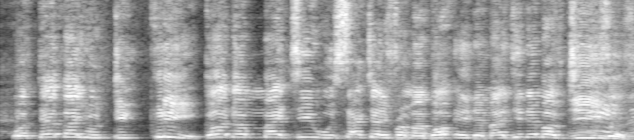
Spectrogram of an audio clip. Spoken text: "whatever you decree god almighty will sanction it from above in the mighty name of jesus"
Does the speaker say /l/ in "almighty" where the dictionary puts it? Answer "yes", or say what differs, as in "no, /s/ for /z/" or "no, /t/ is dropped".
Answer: no, /l/ is dropped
